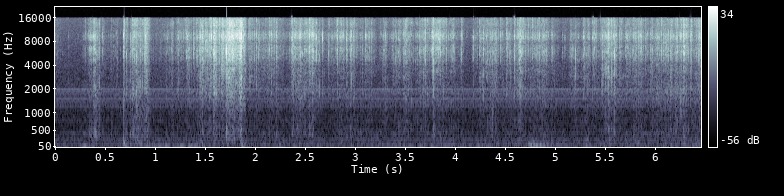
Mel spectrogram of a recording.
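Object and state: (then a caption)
Plastic deco mesh ribbon. A loose length of red metallic plastic deco mesh ribbon is held in both hands and crumpled, squeezed and rubbed with fingers and nails. It gives a steady, dense, bright crinkling and rustling with sharp crackles throughout, peaking in a louder crunching burst just before the two-second mark.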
